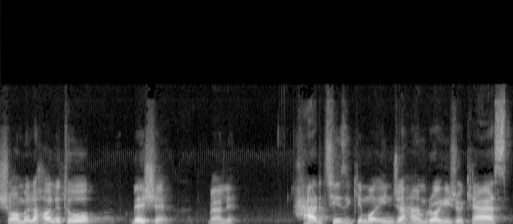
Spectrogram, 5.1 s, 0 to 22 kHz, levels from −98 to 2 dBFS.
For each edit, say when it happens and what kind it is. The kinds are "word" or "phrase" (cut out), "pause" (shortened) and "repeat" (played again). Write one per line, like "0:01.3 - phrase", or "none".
none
